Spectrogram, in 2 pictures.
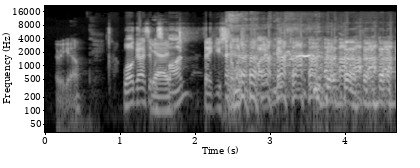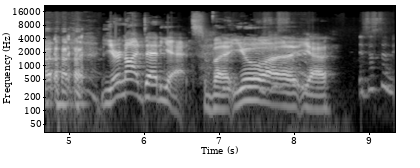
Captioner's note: laughter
